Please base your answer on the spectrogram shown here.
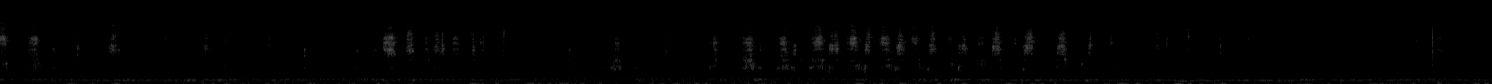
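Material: Coated card.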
